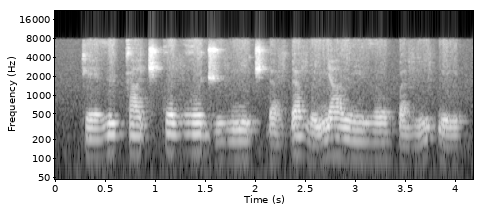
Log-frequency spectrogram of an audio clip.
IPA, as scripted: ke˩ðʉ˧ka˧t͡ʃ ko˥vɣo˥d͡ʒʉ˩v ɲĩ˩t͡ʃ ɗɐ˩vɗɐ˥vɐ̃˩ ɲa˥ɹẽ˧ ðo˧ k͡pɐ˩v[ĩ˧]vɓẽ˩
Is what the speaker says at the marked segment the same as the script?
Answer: no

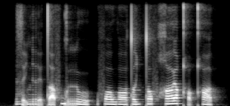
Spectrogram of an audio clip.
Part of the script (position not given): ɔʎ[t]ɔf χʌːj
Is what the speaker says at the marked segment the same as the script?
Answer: yes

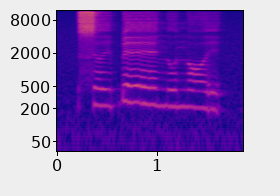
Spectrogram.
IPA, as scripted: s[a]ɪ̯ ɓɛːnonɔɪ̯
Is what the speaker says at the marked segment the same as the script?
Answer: no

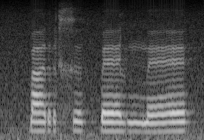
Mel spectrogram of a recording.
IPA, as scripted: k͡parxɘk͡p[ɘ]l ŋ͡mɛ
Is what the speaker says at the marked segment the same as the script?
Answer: no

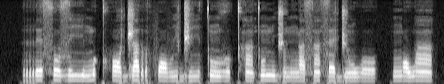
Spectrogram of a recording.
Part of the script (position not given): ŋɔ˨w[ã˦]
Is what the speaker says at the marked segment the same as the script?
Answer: no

